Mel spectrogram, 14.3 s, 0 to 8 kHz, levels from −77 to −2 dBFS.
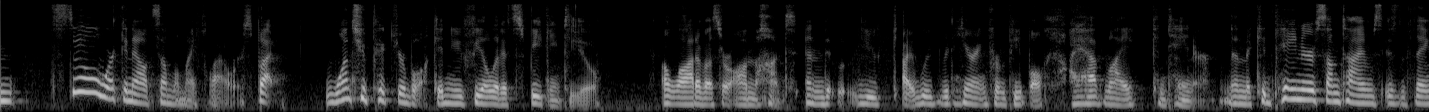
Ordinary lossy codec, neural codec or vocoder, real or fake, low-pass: MP3, 64 kbps; codec, 44.1 kHz, 7.8 kbps, DAC; fake; 7.2 kHz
